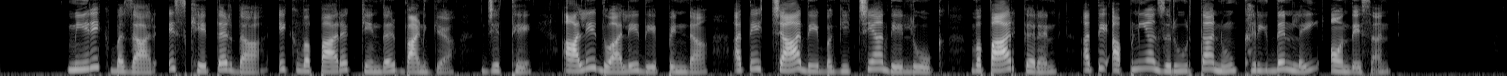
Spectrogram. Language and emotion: Punjabi, neutral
